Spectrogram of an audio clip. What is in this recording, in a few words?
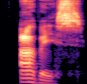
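"aves", Spanish, male; mekanta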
